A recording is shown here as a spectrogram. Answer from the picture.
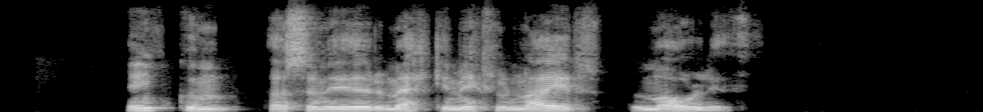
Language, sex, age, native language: Icelandic, male, 40-49, Icelandic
